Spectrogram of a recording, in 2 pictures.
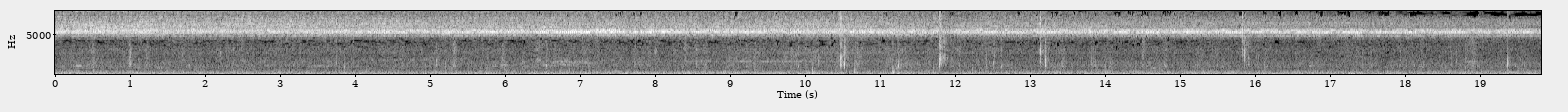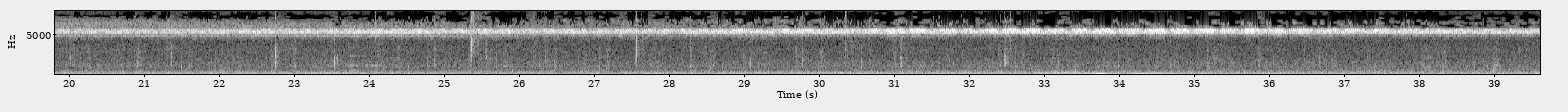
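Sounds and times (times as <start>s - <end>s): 
crickets trilling on a summer night: 0.0s - 39.6s
soft low rumble: 33.0s - 34.9s.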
